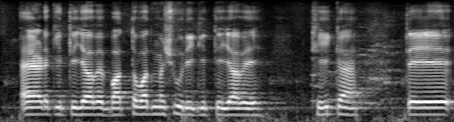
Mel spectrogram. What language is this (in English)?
Punjabi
